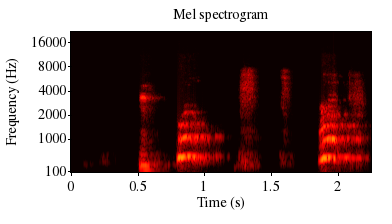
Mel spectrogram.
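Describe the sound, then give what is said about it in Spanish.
Dogs across the way bark in a quick, uneven burst of four or five sharp, throaty woofs, with no one speaking. “Ahí podemos ver eh, los perros de la derecha.”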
